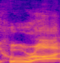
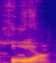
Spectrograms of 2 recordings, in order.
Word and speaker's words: Hoorah: company Hoorah out there. Cool. I don't think you. I so- think you mispronounced it. It's whore. No, Hoorah! Our annual pep rally is in Scottsdale.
